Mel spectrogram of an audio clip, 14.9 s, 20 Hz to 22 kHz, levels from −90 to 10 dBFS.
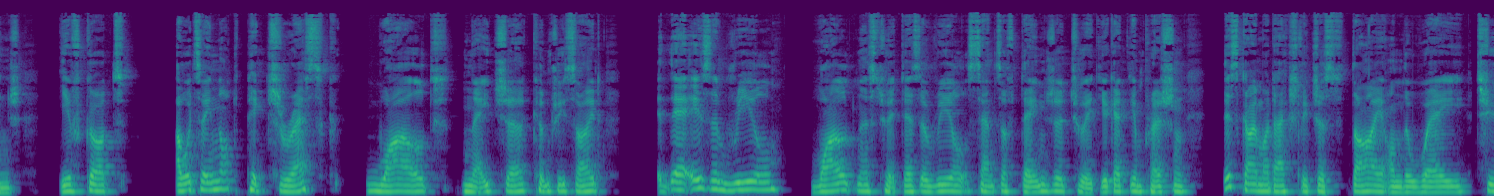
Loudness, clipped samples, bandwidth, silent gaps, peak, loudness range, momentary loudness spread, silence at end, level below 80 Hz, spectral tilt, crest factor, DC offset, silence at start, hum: -24 LUFS; under 0.1%; 17 kHz; 0.39-0.60 s, 1.42-1.76 s, 3.51-3.66 s, 6.20-6.57 s, 7.95-8.11 s, 12.05-12.24 s; -8 dBFS; 1 LU; 7 LU; 0 s; -62 dBFS; -5.5 dB/octave; 16 dB; under 0.1%; 0 s; none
